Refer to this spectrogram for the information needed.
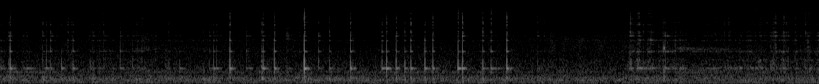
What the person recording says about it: ASMR tapping and scratching on glass candle holder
